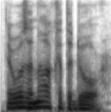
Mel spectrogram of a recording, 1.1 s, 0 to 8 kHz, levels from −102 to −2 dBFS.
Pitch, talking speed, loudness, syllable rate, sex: 115 Hz, 375 wpm, -13 LUFS, 7.5 syllables/s, male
